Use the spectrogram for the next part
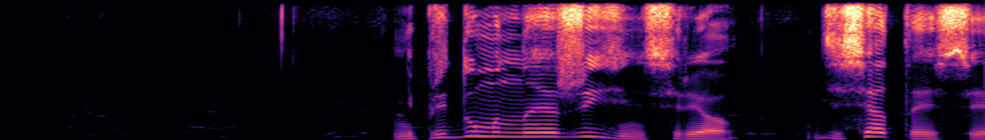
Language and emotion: Russian, positive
